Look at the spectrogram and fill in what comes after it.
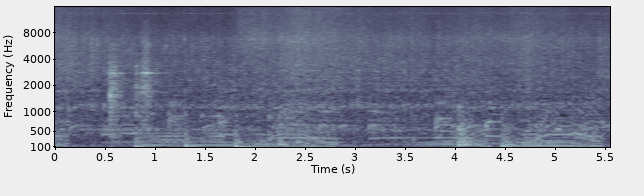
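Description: Onion and ginger-garlic paste frying in hot oil in a steel pot, sizzling steadily as a wooden spoon stirs it. Background music plays underneath.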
